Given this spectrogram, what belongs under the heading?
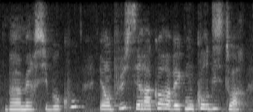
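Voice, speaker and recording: A woman's voice: high voice, steady tone, fairly quick, echoey room, lightly acted. A young-sounding woman playing a casual, earnest teenage daughter, hesitant, in naturalistic audio drama dialogue. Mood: moved, earnest.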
